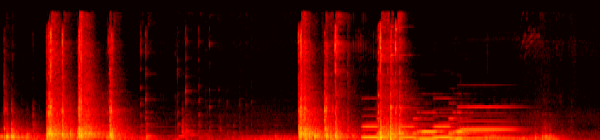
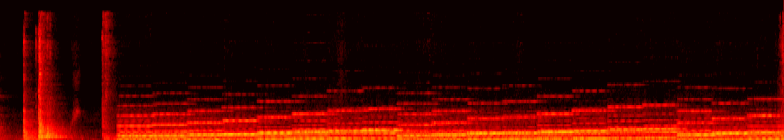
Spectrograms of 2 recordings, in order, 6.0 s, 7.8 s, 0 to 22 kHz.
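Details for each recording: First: Bally Paragon pinball after logic-probe diagnosis and solder repair of AS-2518-50 sound board; solenoid thunks and kicker hits then clear electronic chimes and tones; sound board producing game sounds, though owner thinks it sounds slightly odd. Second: Bally Paragon pinball with repaired AS-2518-50 sound board: rising stepped organ-like bonus count tones; sound works again but the bonus count tune sounds slightly off, not yet compared with a reference.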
